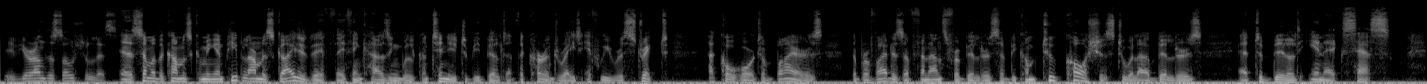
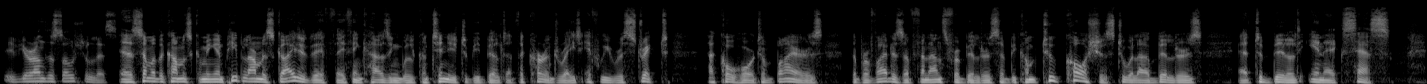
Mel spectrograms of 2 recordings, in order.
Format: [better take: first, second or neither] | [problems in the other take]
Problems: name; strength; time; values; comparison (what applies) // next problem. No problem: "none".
second | low rumble; faint; throughout; 25 dB below the speech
